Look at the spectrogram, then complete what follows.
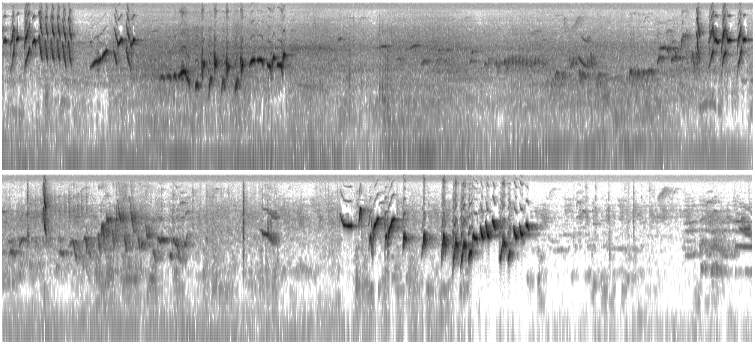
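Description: A young white-rumped shama, just moulted out of its speckled juvenile plumage, singing in bursts of rapid, varied whistled phrases with pauses between them. It falls silent near the end.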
